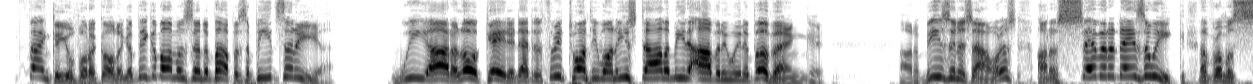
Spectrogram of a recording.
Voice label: Italian Accent, foreign accent voice overs; Italian Accent / Voice Overs / Male voice overs; foreign languages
